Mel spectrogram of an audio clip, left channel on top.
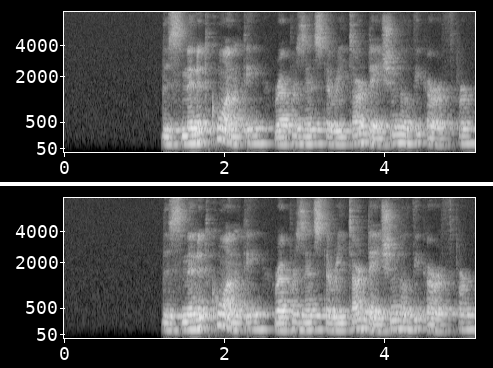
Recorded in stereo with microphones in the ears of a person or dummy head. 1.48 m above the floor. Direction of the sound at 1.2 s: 30° left (ahead or behind).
